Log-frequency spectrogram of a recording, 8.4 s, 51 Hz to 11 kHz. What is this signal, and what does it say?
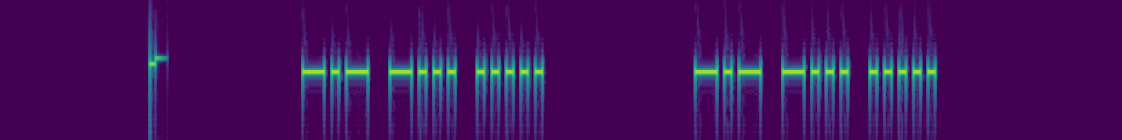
Morse code, heard as a keyed tone, about 21 wpm, 700 Hz. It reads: KB5 KB5
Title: USA Call Sign Prefixes - Repeated 2x - 22wpm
